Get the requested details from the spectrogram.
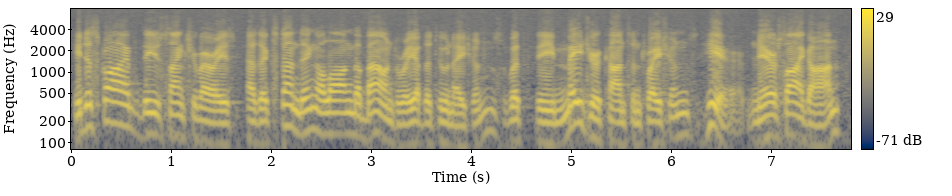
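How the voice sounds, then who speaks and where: A man's voice: fairly low pitch, animated, moderate pace, few pauses, rough recording. A man giving formal, scripted narration in the manner of an old newsreel announcer.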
